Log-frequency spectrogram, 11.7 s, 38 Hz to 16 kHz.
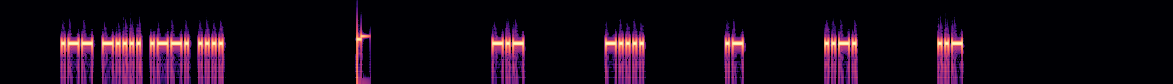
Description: Morse code, heard as a keyed tone, about 34 wpm, spaced as for 14 wpm, 700 Hz. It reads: W6PH K6AFU
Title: USA Call Signs - 8x Character Spacing - 35wpm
